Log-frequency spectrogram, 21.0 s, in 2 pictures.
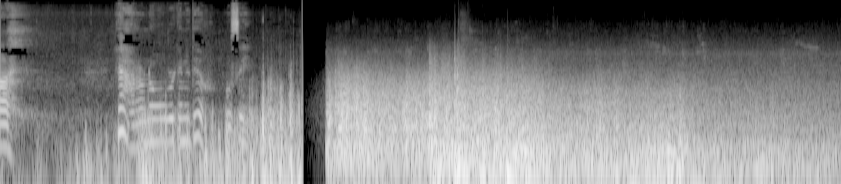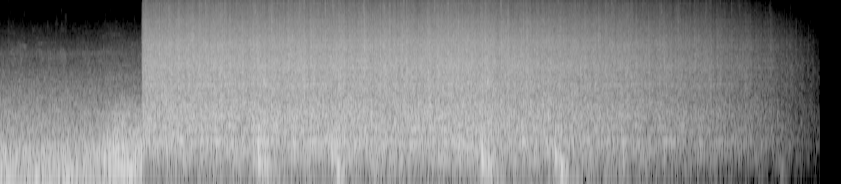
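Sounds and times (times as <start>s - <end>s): heavy rain pouring: 12.3s - 20.4s.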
